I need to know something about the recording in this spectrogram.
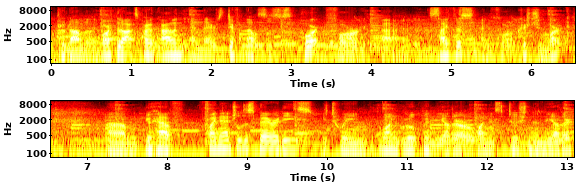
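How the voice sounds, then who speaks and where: Newfoundland Canadian man, interviewee, measured and halting, loud music underneath. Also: medium pitch, steady tone. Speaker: interviewee, volunteer. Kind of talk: casual interview. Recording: loud music bed behind voice.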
